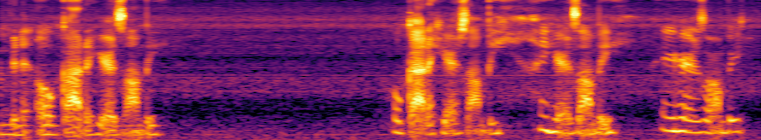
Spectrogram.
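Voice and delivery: hushed frightened whisper; real fearful whisper; scared whisper. Real, not acted. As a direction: whisper so the zombie can't hear. Whispering in fear of zombie.

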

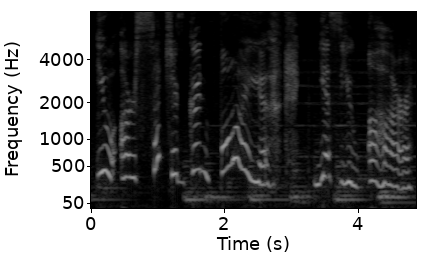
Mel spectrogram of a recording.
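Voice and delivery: high, slow, fawning coo; cooing baby talk. Acted. Girl praising the horse as a good boy, cooing baby talk. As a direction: coo to a pet, stretching the words.

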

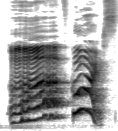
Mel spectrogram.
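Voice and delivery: high, loud happy reply; delighted. A narrator's reading. Horse answering the overjoyed cowboy, excited and loud. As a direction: answer big and high, with gusto.

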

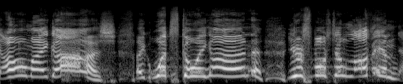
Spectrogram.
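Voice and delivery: exasperated outcry. Pretend. Viewer protests at the movie, loud and exasperated. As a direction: protest it in disbelief.

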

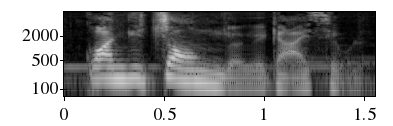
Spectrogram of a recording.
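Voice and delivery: ordinary delivery

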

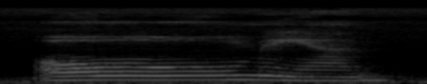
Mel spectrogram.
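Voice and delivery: usual speaking voice

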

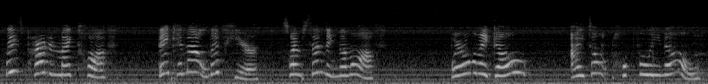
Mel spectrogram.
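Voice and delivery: high, querulous creature voice; Lorax's complaining voice. A narrator's reading. Lorax sending his swans away from smog, querulous. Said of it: "said the Lorax".

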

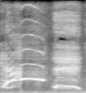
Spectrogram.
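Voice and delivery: sudden high shrieking laugh; a startled cry that turns into a laugh; yelp-laugh. Real, not acted. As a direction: burst out in a loud squealing laugh. Pretend punch at camera.

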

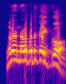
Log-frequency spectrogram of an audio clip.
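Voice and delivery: fast, loud, high call across the yard. Real, not acted. Calling out to the kids. (കുട്ടികളെ ഉറക്കെ വിളിച്ച് വേഗത്തിൽ ചോദിക്കുന്നു)

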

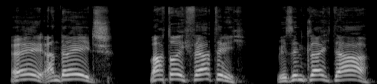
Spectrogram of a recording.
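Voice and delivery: high, loud call across the dark tunnel; a guard hailing the campfire from the dark, loud and high; calling out from afar. Acted. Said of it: "rief ihnen jemand von Süden aus dem Dunkel zu".

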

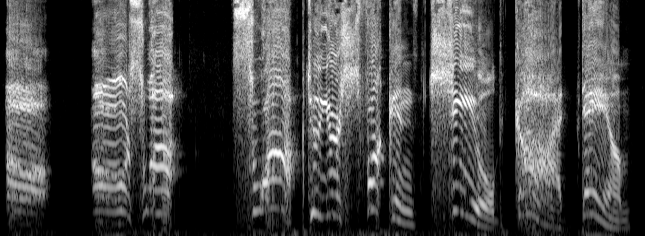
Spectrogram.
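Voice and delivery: high, loud panicked yell; shouting instructions mid-fight; real shout. Real, not acted. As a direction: scream the order at a teammate. Yelling at ally to swap shield.

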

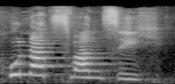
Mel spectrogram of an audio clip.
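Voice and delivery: mock proud, stretch the number out slowly. Wife imitating her husband's proud answer, mildly puffed-up and slow. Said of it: "Da sagt er ganz stolz".

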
